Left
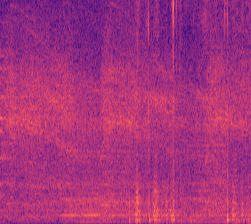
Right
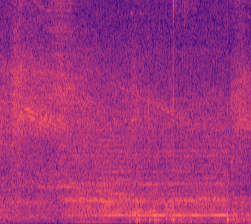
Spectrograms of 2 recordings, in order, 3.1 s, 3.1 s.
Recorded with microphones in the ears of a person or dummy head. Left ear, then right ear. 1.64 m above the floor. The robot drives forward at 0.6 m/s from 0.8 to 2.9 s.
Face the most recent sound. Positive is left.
turn(degrees=30)  # may be behind; listen again after turning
